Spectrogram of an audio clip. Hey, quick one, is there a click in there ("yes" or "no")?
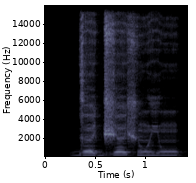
no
